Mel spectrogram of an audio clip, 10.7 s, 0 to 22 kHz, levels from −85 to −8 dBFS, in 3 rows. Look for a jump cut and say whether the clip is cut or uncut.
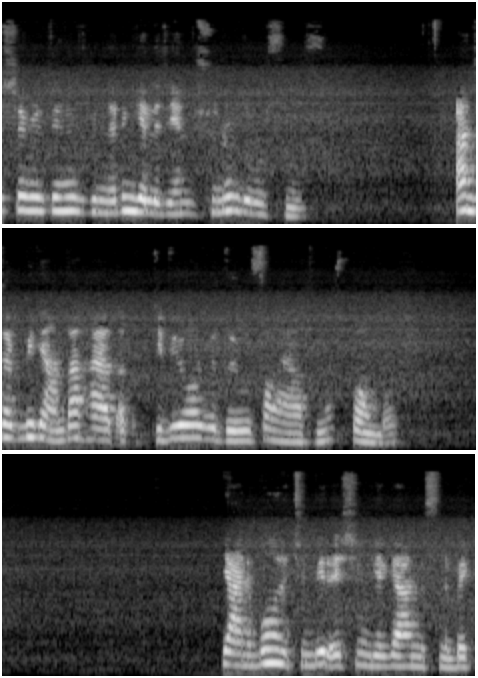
uncut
